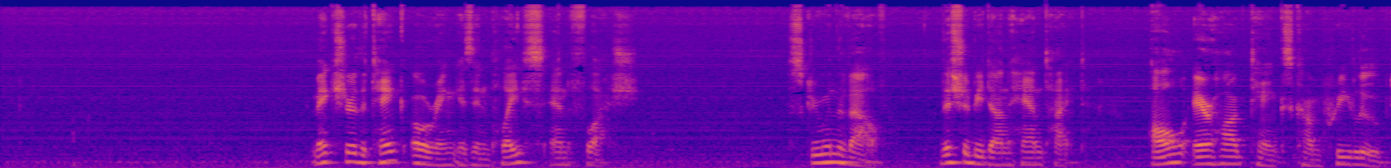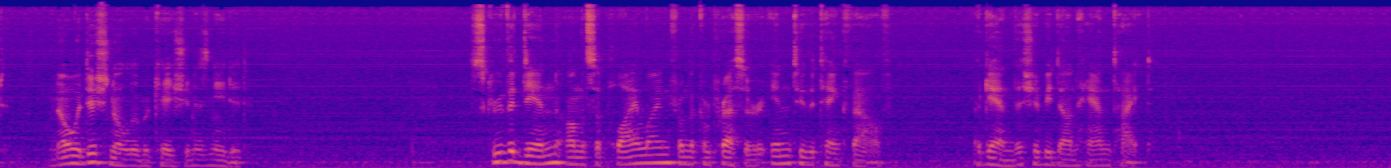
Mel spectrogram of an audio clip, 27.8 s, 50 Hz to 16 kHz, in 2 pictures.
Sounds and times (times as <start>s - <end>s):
Speech: 3.1s - 6.4s, 7.9s - 16.4s, 18.6s - 22.9s, 23.6s - 25.6s.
